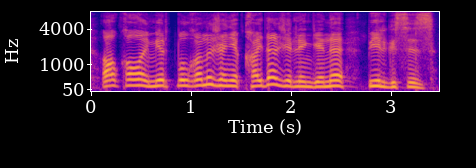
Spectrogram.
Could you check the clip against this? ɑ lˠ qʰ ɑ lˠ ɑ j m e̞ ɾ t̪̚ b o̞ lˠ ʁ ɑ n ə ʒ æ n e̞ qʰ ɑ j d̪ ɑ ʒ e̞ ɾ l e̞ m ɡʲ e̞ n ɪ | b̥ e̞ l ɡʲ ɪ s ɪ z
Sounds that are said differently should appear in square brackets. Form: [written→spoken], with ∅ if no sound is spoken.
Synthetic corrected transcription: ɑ lˠ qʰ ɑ lˠ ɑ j m e̞ ɾ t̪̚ b o̞ lˠ ʁ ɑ n ə ʒ æ n e̞ qʰ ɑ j d̪ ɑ ʒ e̞ ɾ l e̞ [m→ŋ] ɡʲ e̞ n ɪ | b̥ e̞ l ɡʲ ɪ s ɪ z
